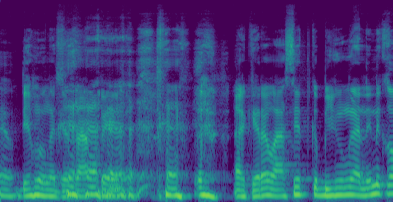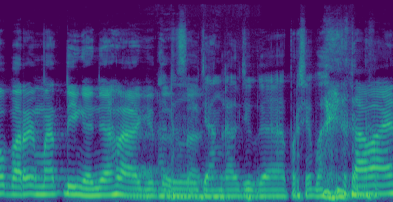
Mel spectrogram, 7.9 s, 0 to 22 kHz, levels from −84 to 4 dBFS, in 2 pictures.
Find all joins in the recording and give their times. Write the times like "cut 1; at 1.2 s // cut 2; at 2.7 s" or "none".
cut 1; at 5.6 s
